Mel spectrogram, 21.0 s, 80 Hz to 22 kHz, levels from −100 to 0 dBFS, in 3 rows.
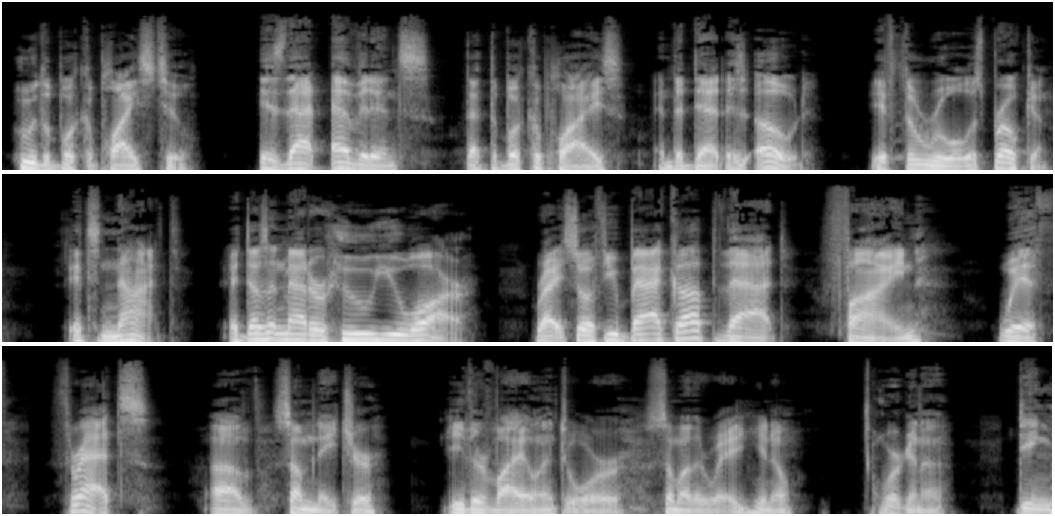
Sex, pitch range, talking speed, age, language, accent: male, 95-130 Hz, 155 wpm, 30-49, English, American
